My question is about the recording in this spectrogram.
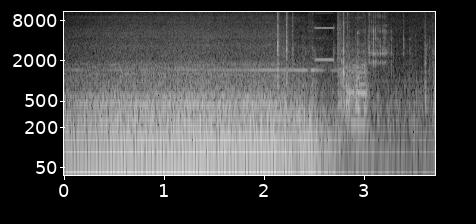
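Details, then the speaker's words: Wrecked 2005 Mercedes E320 CDI diesel, run briefly with no coolant to test whether it runs: an even, smooth idle for a couple of seconds with no knocks or roughness, then shut off; the engine sounds healthy. "Wow, it actually came alive. The engine's all right. And it sounds good."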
